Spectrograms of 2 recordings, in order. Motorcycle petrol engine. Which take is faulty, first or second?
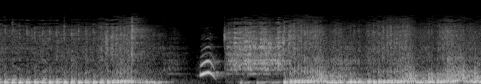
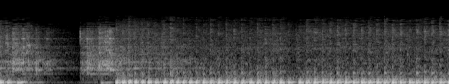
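first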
